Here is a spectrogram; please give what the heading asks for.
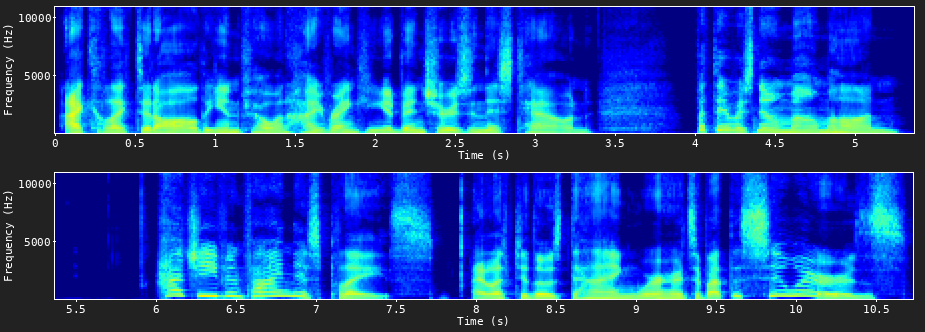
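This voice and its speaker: A man's voice: a little high, wildly swooping pitch, normal speed, a bit bright, no room sound, studio quality, voice pushed up. A man voicing a playful, sly young female villain with a flippant, sing-song way of talking, in a fantasy audiobook. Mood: puzzled, teasing.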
